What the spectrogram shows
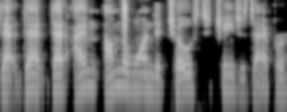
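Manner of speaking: mock frightened, stammering, pleading voice. Retelling a daughter's reply after an outburst: imitating a scared daughter. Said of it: "my daughter's, like, so scared and shit 'cause she's like".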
